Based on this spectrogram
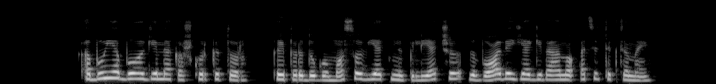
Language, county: Lithuanian, Vilnius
